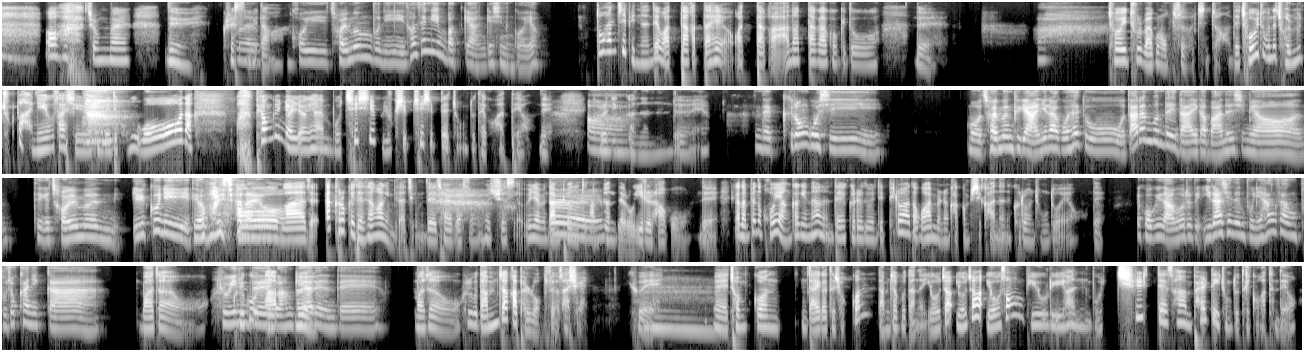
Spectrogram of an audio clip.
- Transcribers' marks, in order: other background noise; laugh; laughing while speaking: "되어 버리잖아요"; tapping
- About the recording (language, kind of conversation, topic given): Korean, advice, 과도한 요청을 정중히 거절하려면 어떻게 말하고 어떤 태도를 취하는 것이 좋을까요?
